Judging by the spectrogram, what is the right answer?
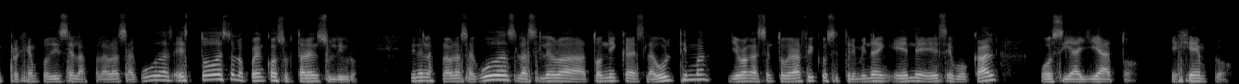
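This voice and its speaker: A male teacher gives an online lesson, patient and explanatory, going back over key points more than once. His mid-pitched voice has a gravelly edge. The sound is dry and close, with no room echo. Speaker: high school teacher. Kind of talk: online class lecture.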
